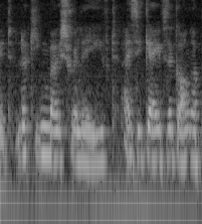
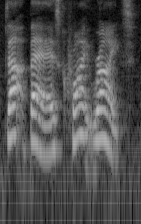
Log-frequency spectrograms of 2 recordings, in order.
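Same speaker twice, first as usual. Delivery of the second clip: slow, higher, emphatic call; heckler; 6 semitones higher, 5 dB louder, much slower than usual. A narrator's reading. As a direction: back the bear up loudly. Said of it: "cried a voice".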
